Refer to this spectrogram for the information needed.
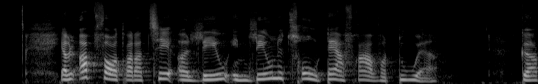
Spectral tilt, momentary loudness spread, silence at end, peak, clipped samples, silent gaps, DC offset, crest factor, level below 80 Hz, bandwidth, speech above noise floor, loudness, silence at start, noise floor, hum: -4.5 dB/octave; 14 LU; 0 s; -14 dBFS; under 0.1%; none; under 0.1%; 18 dB; -66 dBFS; 20 kHz; 35 dB; -31 LUFS; 0.25 s; -65 dBFS; none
